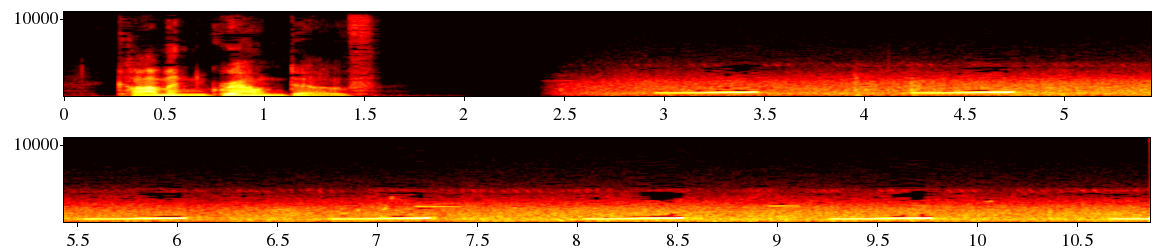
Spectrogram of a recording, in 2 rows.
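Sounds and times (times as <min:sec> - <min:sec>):
Common Ground-Dove in the western USA: 0:02.8 - 0:10.8.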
